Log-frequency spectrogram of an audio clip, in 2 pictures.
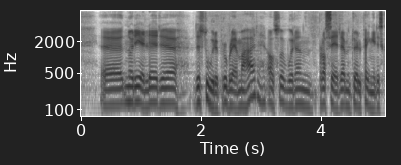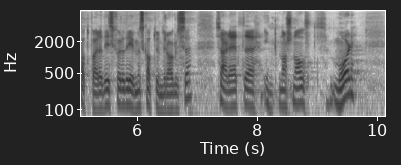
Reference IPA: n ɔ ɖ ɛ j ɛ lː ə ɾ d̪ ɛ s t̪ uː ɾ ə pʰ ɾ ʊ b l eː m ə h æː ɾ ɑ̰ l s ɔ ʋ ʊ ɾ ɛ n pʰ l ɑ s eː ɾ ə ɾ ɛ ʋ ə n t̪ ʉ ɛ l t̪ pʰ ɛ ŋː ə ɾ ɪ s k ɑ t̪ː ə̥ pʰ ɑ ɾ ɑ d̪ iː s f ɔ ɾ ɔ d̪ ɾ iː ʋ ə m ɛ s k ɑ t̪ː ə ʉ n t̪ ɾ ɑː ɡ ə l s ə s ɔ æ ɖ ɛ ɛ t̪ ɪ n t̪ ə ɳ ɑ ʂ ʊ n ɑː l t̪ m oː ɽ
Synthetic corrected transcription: n ɔ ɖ ɛ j ɛ lː ə ɾ d̪ ɛ s t̪ uː ɾ ə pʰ ɾ ʊ b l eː m ə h æː ɾ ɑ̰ l s ɔ ʋ ʊ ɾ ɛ n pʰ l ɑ s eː ɾ ə ɾ ɛ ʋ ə n t̪ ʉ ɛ l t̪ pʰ ɛ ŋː ə ɾ ɪ s k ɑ t̪ː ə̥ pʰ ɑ ɾ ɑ d̪ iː s f ɔ ɾ ɔ d̪ ɾ iː ʋ ə m ɛ s k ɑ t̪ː ə ʉ n d̪ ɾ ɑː ɡ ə l s ə s ɔ æ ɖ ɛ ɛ t̪ ɪ n t̪ ə ɳ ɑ ʂ ʊ n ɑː l t̪ m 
